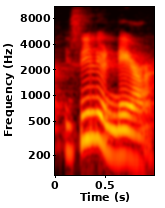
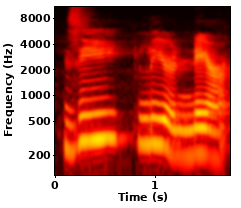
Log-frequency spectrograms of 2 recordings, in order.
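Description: First: Zillionaire at normal speed, stress on -naire; normal speed word. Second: Zillionaire said slowly, stress on -naire; slow model word. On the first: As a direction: say Zillionaire naturally. (đọc Zillionaire bình thường) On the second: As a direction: stretch Zillionaire for learners. (đọc chậm Zillionaire) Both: Shown as a demonstration. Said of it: "đều nhấn vào chính cái âm này".

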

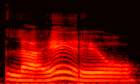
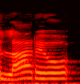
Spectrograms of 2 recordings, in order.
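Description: First: 'l'aereo' with a and e sounded separately, la-E-reo; correct reading. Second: 'l'aereo' run together as 'lareo', the e after a dropped; wrong reading. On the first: Teacher corrects the misreading, careful 'la-E-reo'. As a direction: stretch 'l'aereo' so each vowel is heard. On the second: Teacher shows learners the mistake to avoid, misreading 'l'aereo' as 'lareo'. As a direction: say 'l'aereo' as 'LA-reo', swallowing the first e. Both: Shown as a demonstration. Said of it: "Нічого там не l'aereo".

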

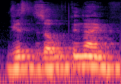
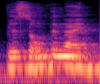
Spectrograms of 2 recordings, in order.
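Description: No difference in how they are said.

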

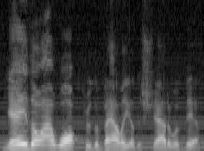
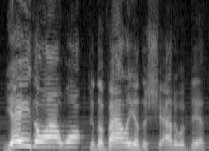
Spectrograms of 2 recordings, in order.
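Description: First: Said in the usual way. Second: The verse called out louder and higher; proclaimed verse. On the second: Shown as a demonstration. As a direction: ring it out like a proclamation. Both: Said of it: "repeated verse".

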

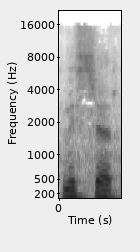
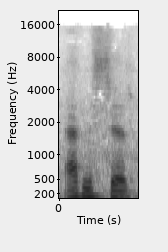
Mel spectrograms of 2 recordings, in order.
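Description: First: Said in the usual way. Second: एफ मिस्टर said as one quick word, softer; F mister. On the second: Shown as a demonstration. Teacher shows students how he says एफ मिस्टर. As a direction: run एफ into मिस्टर like a single word. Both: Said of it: "मैं तो एफ मिस्टर बोलता हूँ".

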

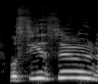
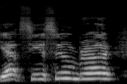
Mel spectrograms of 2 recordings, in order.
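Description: First: Very high, loud mock goodbye; imitated departing call. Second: Retold goodbye, pitched up without extra volume; high farewell reply. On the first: Friend walking backwards waving goodbye, imitated high holler. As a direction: mimic someone calling back while walking away. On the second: Replying to his waving buddy, high retold send-off. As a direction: act out answering a departing friend, high. Own reply to departing friend, acted.

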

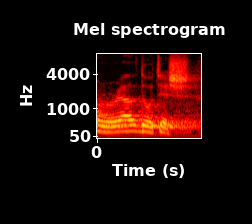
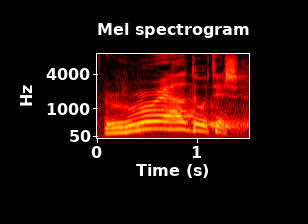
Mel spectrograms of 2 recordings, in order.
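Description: First: Said in the usual way. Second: REAL stretched long with a rolling swell; very slow, leaning hard on "Real"; drawn-out emphasis. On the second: Real, not acted. Preacher scorning teachers of nonsense, drawn-out emphasis on REAL.

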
